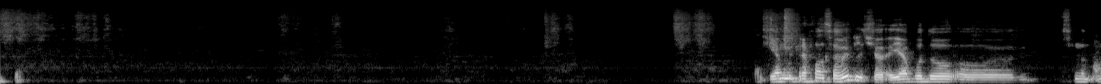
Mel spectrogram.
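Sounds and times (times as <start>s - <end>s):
soft short rustles: 0.0s - 5.8s, 6.7s - 8.2s.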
